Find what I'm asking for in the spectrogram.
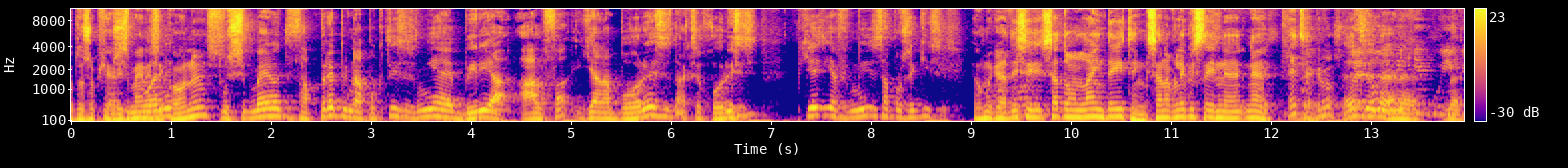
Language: Greek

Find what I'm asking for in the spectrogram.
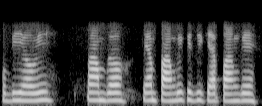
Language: Manipuri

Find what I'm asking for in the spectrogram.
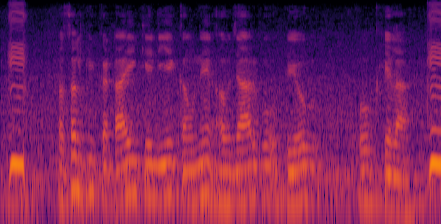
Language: Bhojpuri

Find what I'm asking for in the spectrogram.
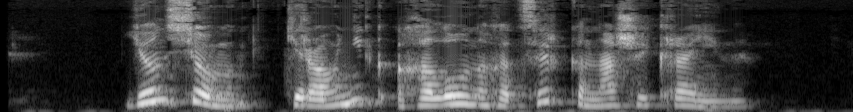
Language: Belarusian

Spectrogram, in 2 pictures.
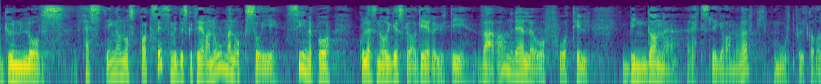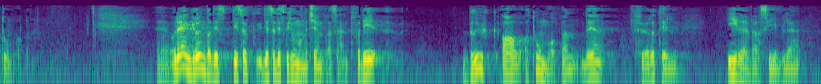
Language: Norwegian Nynorsk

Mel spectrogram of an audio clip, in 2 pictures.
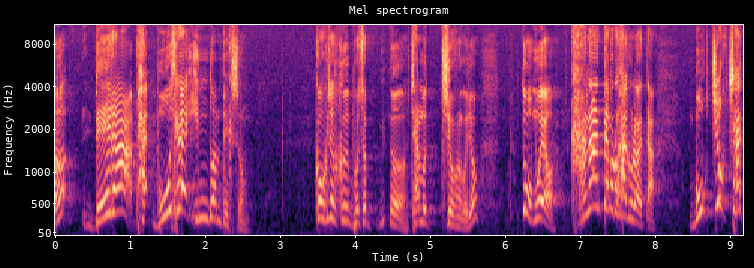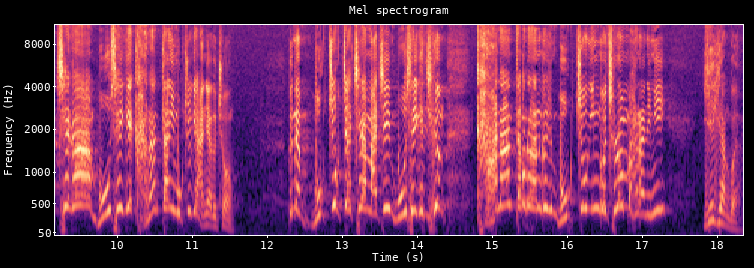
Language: Korean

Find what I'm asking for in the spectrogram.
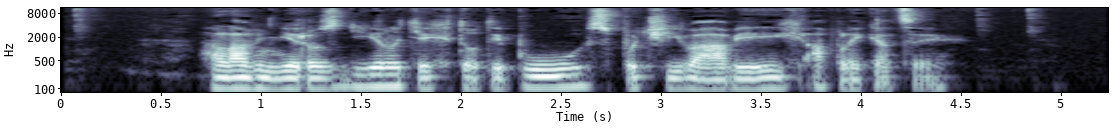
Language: Czech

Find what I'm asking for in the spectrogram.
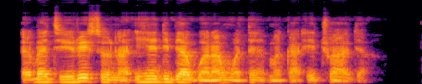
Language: Igbo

